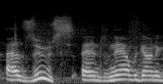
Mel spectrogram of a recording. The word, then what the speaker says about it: Asus: 3 Pro so there it is it is pronounced Aus and now we're going to go take a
